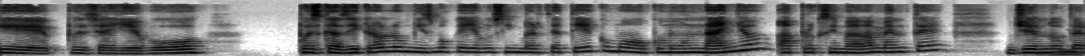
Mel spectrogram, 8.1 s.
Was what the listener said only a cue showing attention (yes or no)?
yes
